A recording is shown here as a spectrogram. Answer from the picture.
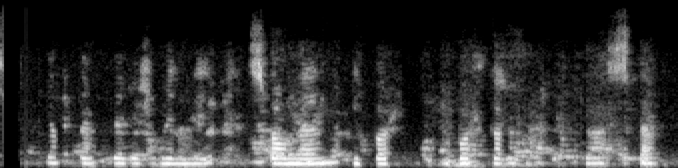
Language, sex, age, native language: Icelandic, female, 12, Icelandic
